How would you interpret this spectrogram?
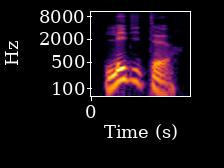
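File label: "l editeur", French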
